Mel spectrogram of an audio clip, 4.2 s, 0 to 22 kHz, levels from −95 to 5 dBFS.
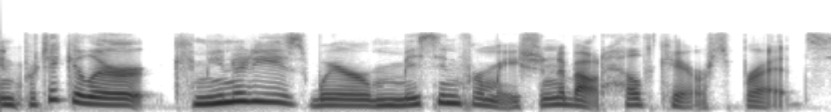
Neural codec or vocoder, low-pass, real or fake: none; 7.2 kHz; real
